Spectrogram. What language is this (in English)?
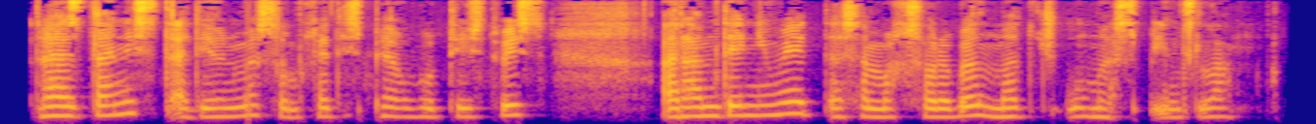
Georgian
